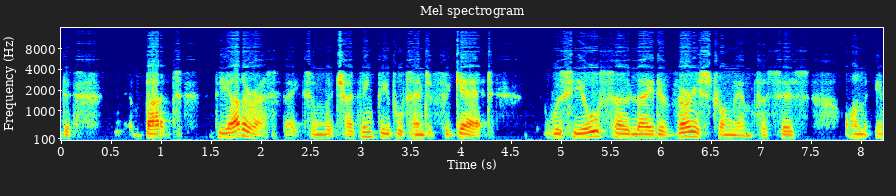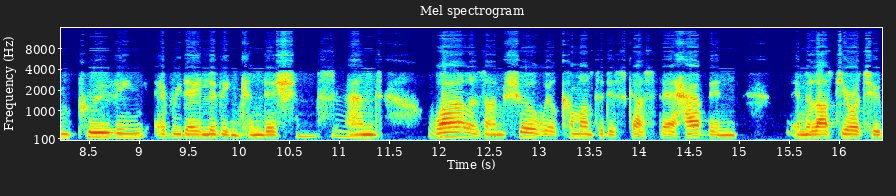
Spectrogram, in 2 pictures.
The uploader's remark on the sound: we are joined on the line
